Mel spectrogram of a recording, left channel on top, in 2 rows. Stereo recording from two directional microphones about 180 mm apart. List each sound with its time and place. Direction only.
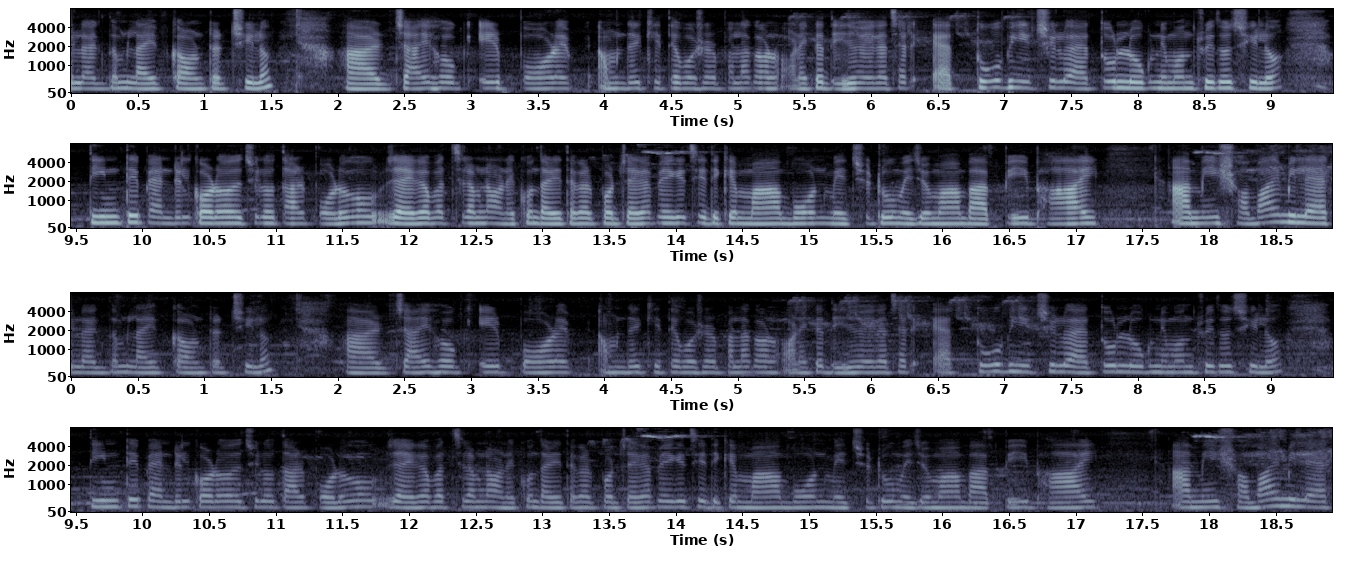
0.0 s a woman's voice: 35° left (ahead or behind)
